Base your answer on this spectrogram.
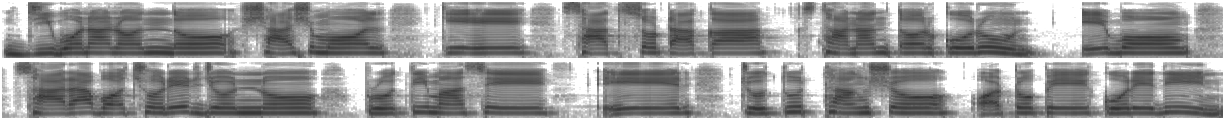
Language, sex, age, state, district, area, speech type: Bengali, female, 18-30, West Bengal, North 24 Parganas, rural, read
